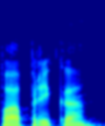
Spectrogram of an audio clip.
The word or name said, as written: paprika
